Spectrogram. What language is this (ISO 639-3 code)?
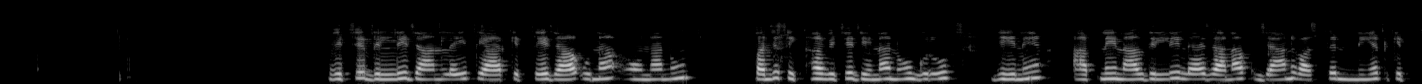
pan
